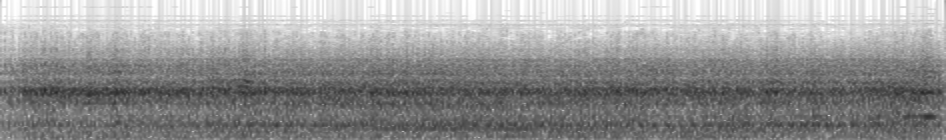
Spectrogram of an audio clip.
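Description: A helicopter drones overhead during a baseball game, a steady, loud engine roar with a rough low rumble that holds constant throughout, with no voices.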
